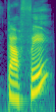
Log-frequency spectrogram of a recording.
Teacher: la sílaba tónica está en la última sílaba lo que quiere decir que es una palabra aguda y como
